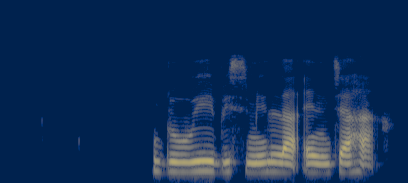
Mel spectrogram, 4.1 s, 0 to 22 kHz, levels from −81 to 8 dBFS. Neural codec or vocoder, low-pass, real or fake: none; 7.2 kHz; real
